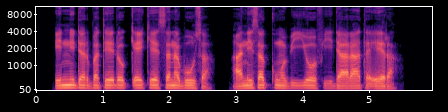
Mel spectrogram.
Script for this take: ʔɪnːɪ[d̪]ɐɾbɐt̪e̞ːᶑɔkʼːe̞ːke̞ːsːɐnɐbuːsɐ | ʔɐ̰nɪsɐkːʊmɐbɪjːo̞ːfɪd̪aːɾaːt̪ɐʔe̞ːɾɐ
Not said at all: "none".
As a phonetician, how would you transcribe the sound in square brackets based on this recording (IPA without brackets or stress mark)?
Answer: d̪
